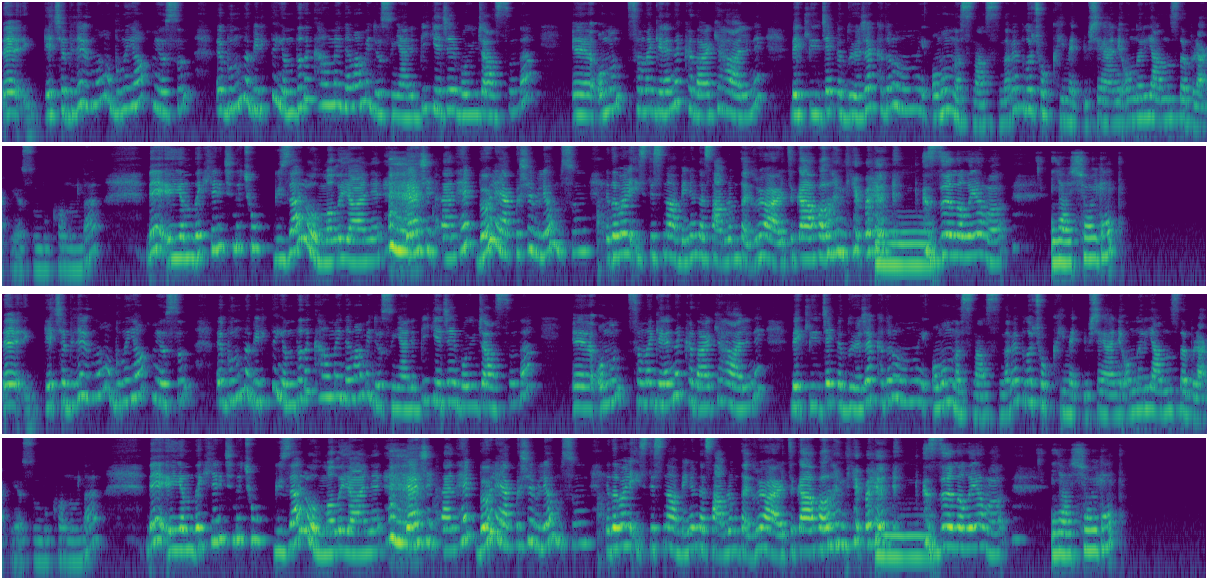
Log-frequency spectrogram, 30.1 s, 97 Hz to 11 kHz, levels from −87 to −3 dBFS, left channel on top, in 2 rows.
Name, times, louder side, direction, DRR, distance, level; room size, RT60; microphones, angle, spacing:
voice 1, 0.0-6.6 7.1-26.2 26.6-28.0, right 2 dB, 75° left, 1.8 m, -30 dB
voice 2, 19.9-20.3 22.5-22.6 26.0-26.7 28.2-29.1, left 2 dB, 35° left, 0.4 m, -27 dB
2.9 x 2.6 x 2.9 m
head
